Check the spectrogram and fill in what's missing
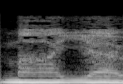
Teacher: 这里有一个添加音 my own 对，有一个 y 了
